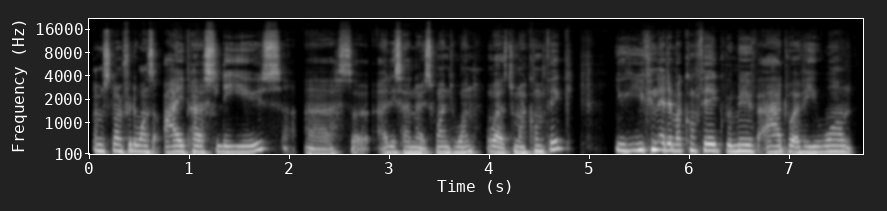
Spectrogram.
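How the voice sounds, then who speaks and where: Dark-voiced man narrating a screen recording. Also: a little high, quick pace. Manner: relaxed, thinking aloud with fillers and self-corrections. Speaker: YouTuber walking through a code editor setup. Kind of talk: casual screen-recording tutorial.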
